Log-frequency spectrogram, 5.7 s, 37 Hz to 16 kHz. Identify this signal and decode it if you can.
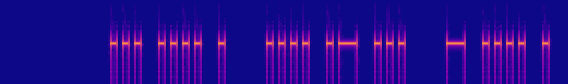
Morse code, heard as a keyed tone, about 20 wpm, 700 Hz. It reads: SHE HAS THE
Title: Sentences from Top 800 Words 20wpm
